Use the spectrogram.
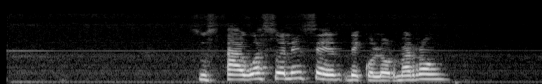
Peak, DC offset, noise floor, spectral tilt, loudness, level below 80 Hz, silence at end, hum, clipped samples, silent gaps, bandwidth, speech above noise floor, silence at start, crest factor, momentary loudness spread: -2 dBFS; under 0.1%; -52 dBFS; -7.5 dB/octave; -13 LUFS; -56 dBFS; 0.95 s; none; under 0.1%; none; 11 kHz; 40 dB; 2 s; 14 dB; 9 LU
